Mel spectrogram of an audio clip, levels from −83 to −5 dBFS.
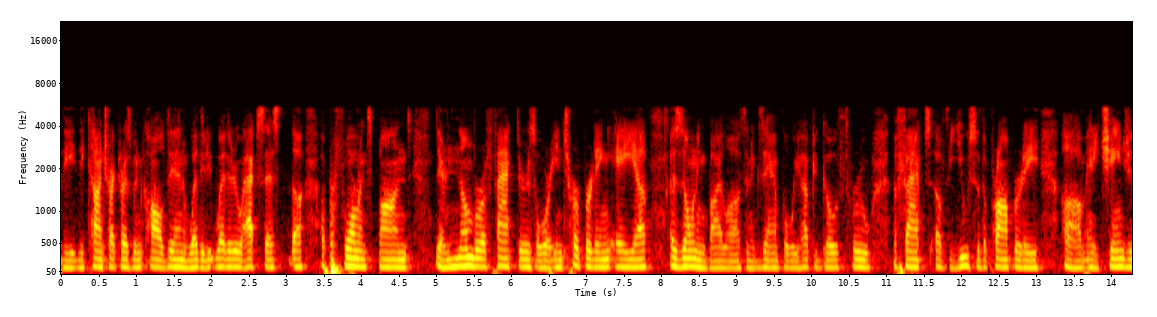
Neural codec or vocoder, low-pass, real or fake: none; 5.4 kHz; real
